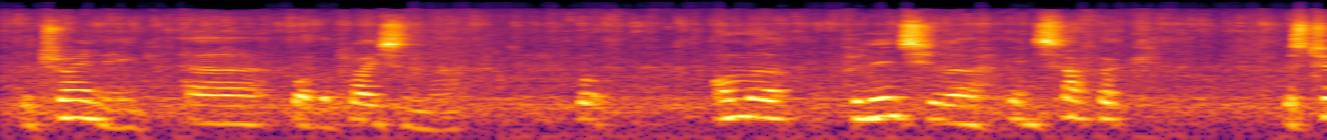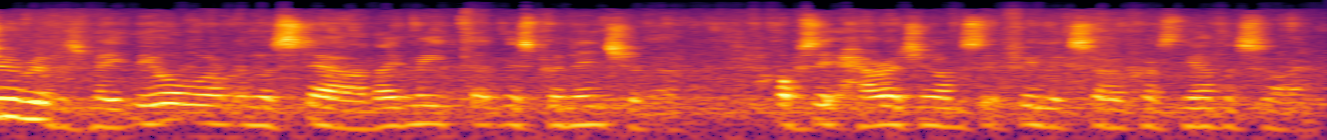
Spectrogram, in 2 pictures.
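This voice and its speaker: Against noticeable background noise and audible room echo, a man speaks with a high pitch. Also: ordinary pitch variation, moderate pace. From southern England (Luton, then London). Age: 70s. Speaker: war veteran. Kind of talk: oral history interview.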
